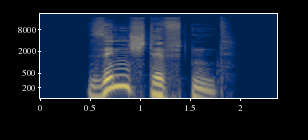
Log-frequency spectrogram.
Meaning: 1. meaningful 2. sensible, reasonable
- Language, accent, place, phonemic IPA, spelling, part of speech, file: German, Germany, Berlin, /ˈzɪnˌʃtɪftənt/, sinnstiftend, adjective, De-sinnstiftend.ogg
